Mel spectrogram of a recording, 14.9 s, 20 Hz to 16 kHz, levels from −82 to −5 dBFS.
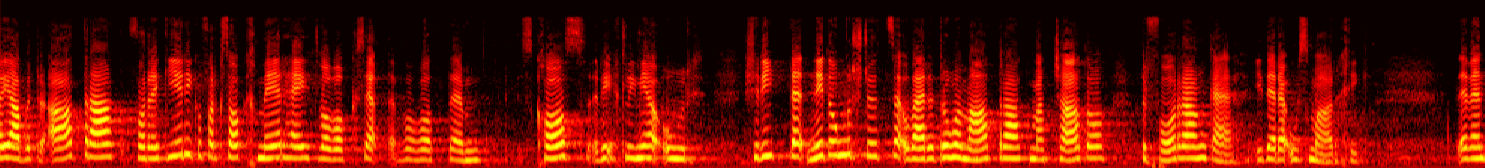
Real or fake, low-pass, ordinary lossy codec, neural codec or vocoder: real; 10.8 kHz; none; none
